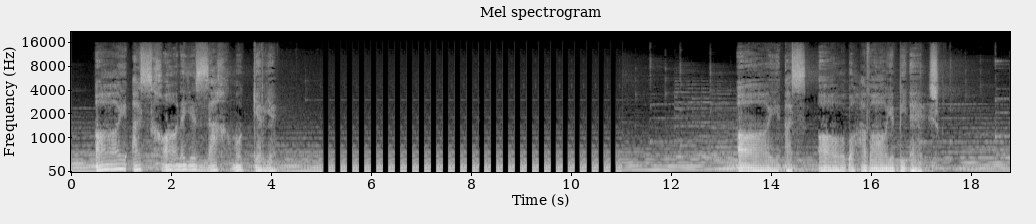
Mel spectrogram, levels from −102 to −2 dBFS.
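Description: From 5.03 to 11.01 s, a stutter with silent gaps: a 125 ms fragment repeats 25 times, each followed by 114 ms of digital silence, likely a stalled stream.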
